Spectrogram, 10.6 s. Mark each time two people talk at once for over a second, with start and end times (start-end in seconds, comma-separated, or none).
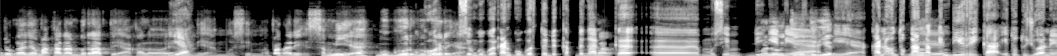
7.5-9.4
